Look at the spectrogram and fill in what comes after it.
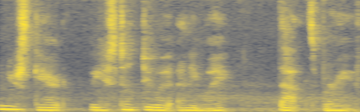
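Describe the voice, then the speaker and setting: This woman's voice is somewhat breathy, with a dark, mellow tone. Her pitch sits fairly low and her pace is fairly slow. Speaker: ASMR artist. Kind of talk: whispered audiobook-style reading for sleep.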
